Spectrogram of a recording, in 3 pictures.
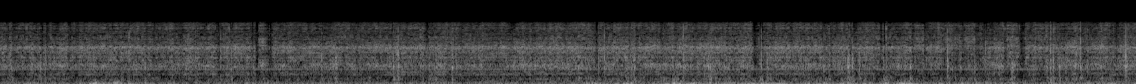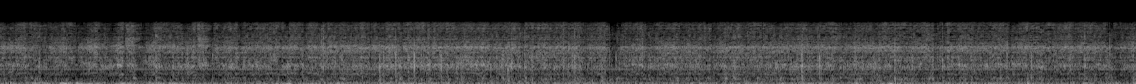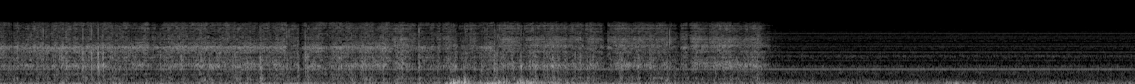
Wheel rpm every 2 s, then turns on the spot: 30, 30, 30, 30, 30, 30, 30, 30, 30, 30, 30, 30, 30, 30, 20, 0, 0.
none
